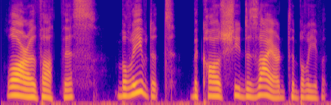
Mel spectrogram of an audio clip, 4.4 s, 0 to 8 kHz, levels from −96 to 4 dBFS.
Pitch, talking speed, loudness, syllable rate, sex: 165 Hz, 150 wpm, -19 LUFS, 5.4 syllables/s, male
